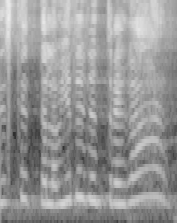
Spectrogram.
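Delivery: high-pitched imitation of an excited mother. Mother telling daughter the wallet is being returned, excited. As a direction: pitch it up, urgent and retold.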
